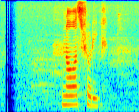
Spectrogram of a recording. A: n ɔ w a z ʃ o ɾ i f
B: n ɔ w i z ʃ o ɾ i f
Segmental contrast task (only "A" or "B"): A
